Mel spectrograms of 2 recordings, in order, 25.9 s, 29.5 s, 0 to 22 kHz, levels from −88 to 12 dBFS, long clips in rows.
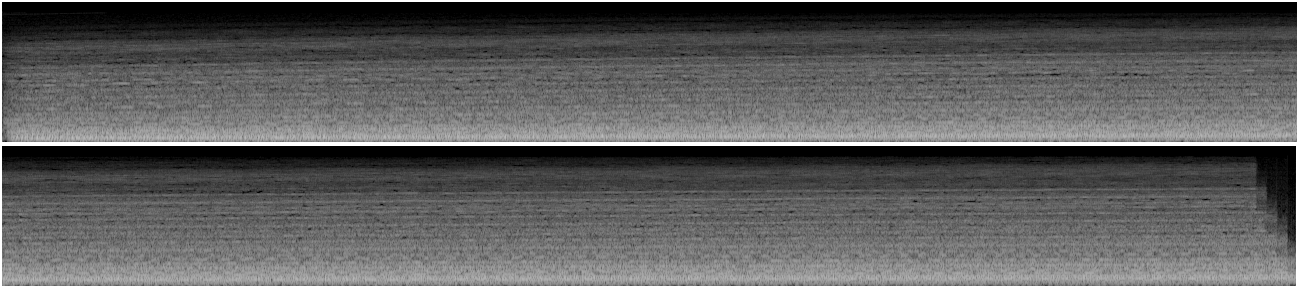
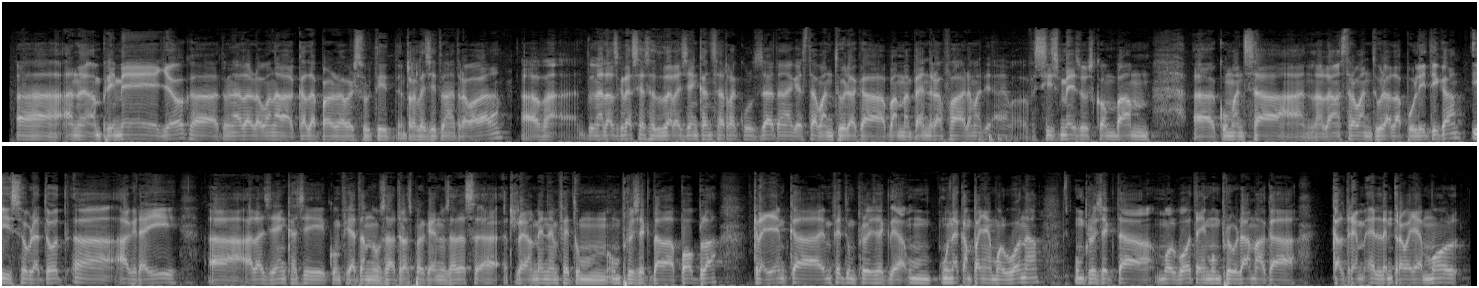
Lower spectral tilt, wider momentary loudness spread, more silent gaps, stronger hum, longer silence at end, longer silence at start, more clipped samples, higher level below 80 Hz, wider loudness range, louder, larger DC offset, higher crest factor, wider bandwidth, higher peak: first, -6 dB/octave vs -4 dB/octave; second, 1 LU vs 5 LU; neither; neither; second, 0 s vs 0.15 s; about the same, 0 s vs 0.1 s; neither; first, -38 dBFS vs -46 dBFS; about the same, 0 LU vs 1 LU; about the same, -21 LUFS vs -23 LUFS; neither; second, 12 dB vs 18 dB; first, 15 kHz vs 10.5 kHz; second, -8 dBFS vs -4 dBFS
